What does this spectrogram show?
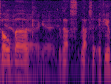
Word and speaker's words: Aldeburgh: This is ALDEBURGH. It's Oldberg, isn't it? It's Oldberg.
